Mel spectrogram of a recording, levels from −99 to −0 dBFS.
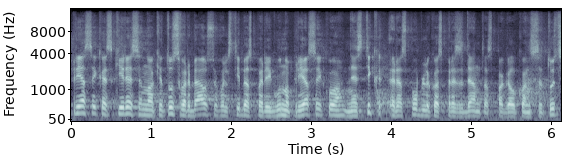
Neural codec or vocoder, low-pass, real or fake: autoencoder, 48 kHz, 128 numbers a frame, DAC-VAE, trained on Japanese speech; 14.4 kHz; fake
